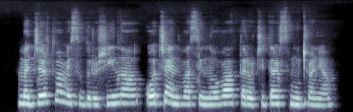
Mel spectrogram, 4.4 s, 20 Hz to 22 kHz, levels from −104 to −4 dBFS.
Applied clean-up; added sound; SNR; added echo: neural mask model Resemble Enhance denoiser.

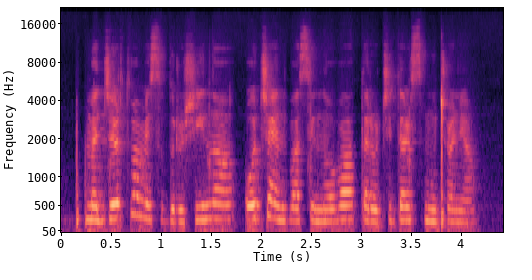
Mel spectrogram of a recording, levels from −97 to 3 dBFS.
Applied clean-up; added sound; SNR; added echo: neural mask model RNNoise.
